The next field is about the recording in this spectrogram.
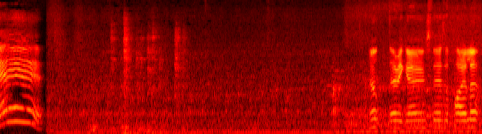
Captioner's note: motors chugging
